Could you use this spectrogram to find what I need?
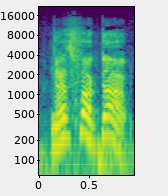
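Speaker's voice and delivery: high, wounded Tracy voice; hurt Tracy. Retold or imitated. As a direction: sulk like a hurt star. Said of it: "he goes".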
